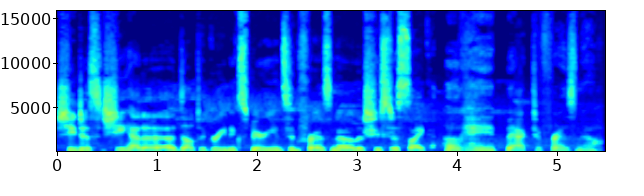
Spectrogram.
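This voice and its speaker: A woman's voice: a bass voice, animated, moderate pace, a bit bright, slight background noise. A woman chatting casually and informally as a player in a tabletop role-playing game.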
